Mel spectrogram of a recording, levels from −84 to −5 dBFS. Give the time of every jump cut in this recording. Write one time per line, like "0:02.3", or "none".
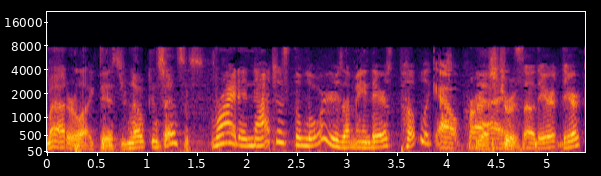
none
